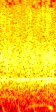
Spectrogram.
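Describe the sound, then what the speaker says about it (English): A live crowd cheers and applauds steadily for a guest arriving at a studio broadcast, with dense clapping filling the whole short moment and no gaps. "You can hear the crowd going wild."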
